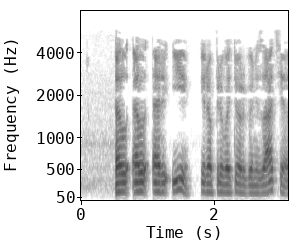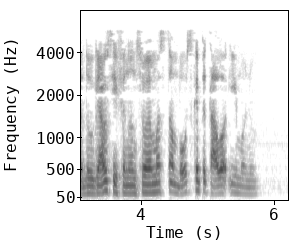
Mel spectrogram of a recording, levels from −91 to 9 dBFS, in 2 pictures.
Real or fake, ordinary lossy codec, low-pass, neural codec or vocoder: real; MP3, 24 kbps; 7.2 kHz; none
